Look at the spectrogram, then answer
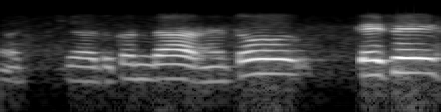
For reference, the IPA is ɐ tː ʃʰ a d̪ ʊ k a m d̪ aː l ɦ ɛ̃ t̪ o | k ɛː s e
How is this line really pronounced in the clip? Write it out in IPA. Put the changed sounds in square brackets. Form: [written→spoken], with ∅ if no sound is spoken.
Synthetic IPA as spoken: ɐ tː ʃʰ a d̪ ʊ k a [m→n] d̪ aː [l→ɾ] ɦ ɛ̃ t̪ o | k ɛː s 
